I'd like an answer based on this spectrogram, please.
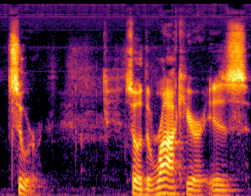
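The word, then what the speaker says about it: צור: same root that's used for the city commonly pronounced tyre but it's actually pronounced sewer so the rock here is is a fortification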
